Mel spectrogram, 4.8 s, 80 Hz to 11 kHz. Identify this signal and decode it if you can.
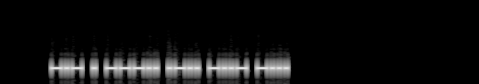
Morse code, heard as a keyed tone, about 34 wpm, 700 Hz. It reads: KE8LXB
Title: USA Call Signs - 6 Characters - Repeated 2x - 35wpm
